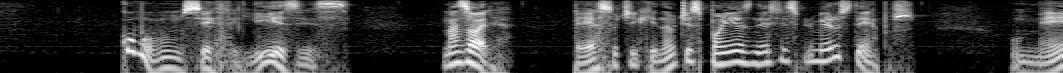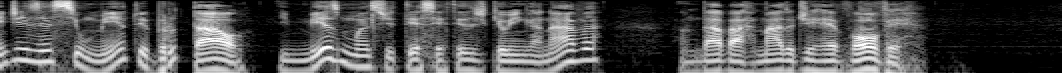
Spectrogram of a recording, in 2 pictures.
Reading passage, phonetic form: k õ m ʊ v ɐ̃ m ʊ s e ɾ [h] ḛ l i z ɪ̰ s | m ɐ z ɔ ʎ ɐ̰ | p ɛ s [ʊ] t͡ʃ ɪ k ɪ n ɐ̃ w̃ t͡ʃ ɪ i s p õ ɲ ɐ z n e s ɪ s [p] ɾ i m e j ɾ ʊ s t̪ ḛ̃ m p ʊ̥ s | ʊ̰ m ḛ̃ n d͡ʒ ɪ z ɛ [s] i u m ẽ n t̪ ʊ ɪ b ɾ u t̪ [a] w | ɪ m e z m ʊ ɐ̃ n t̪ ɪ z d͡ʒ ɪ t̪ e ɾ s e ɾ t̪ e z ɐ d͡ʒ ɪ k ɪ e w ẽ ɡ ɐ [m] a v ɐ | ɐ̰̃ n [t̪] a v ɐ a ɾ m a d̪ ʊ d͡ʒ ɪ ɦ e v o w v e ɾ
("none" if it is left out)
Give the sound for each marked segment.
f, ʊ, p, s, a, n, d̪

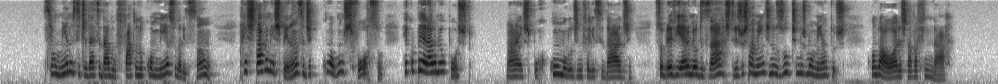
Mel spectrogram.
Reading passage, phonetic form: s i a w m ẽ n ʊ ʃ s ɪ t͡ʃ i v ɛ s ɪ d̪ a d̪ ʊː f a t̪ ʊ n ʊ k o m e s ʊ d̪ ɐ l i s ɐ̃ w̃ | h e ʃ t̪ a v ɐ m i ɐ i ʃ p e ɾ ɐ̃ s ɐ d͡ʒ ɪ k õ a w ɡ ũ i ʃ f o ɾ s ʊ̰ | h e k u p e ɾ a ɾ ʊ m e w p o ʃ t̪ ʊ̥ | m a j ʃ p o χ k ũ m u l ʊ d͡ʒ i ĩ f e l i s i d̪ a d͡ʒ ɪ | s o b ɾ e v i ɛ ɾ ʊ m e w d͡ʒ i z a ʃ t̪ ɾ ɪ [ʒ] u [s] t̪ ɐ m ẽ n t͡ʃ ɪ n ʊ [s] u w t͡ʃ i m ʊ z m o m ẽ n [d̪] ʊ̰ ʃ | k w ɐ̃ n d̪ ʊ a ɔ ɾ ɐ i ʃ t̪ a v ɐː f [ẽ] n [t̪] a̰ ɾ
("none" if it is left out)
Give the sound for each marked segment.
ʒ, ʃ, z, t̪, ĩ, d̪

